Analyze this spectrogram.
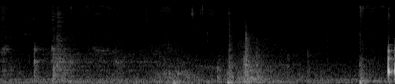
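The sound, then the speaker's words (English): Soft clunks and sliding knocks as frittata pans are pulled out of an oven, faint and sparse, with a few scattered bumps and a sharper clank right at the end. “So the frittata's had about 10 minutes to cook. Let's pull them out of the oven.”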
